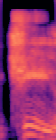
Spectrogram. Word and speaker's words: qi: you didn't know already I like to spell it c-h-e-e you know because even if you spell she even died it still could be yeah a little confusing but if you say chi like oh I've heard of that like you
